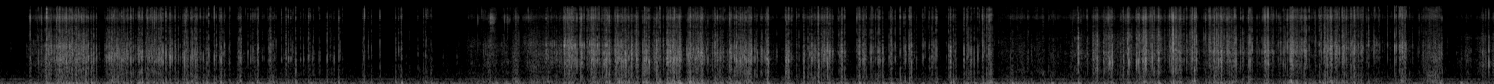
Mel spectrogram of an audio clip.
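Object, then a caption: Knitted mesh scrubber pad. Long pink nails scratch a small white knitted mesh scrubber pad held in one hand, making a dense, bright, crinkly rasp. The scratching swells and eases in waves of rapid, crackling strokes, with a faint steady hum underneath.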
